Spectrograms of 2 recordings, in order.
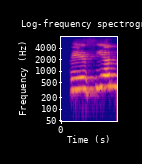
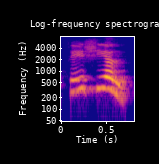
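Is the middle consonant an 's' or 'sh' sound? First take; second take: s; sh. First: The middle consonant is a plain 's' sound. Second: The middle consonant is a 'sh' sound. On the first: The speaker calls it wrong. "फेशियल नहीं बोलते हम इसको" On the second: The speaker calls it right. "शियल"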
